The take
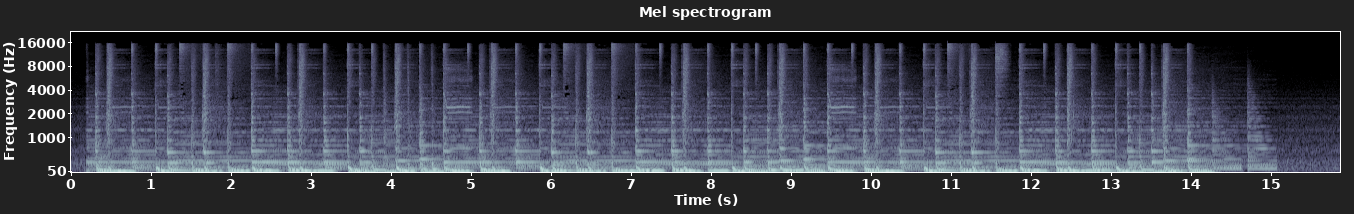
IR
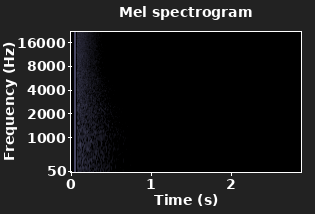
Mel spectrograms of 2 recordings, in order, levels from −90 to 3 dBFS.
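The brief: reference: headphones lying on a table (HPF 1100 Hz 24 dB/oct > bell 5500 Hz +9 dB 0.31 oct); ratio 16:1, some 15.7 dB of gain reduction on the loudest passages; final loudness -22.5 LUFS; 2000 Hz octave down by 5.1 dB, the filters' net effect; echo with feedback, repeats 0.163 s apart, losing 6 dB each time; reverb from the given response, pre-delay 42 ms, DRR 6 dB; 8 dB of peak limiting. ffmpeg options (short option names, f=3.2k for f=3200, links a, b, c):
-filter_complex "[0:a]equalizer=f=2k:t=o:g=-6.5,acompressor=threshold=-33dB:ratio=16,alimiter=level_in=6dB:limit=-24dB:level=0:latency=1,volume=-6dB,aecho=1:1:163|326|489|652|815|978:0.501|0.251|0.125|0.0626|0.0313|0.0157,asplit=2[a][b];[1:a]atrim=start_sample=2205,adelay=42[c];[b][c]afir=irnorm=-1:irlink=0,volume=-1.5dB[d];[a][d]amix=inputs=2:normalize=0,highpass=f=1.1k:w=0.5412,highpass=f=1.1k:w=1.3066,equalizer=f=5.5k:t=o:w=0.31:g=9,volume=24dB"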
